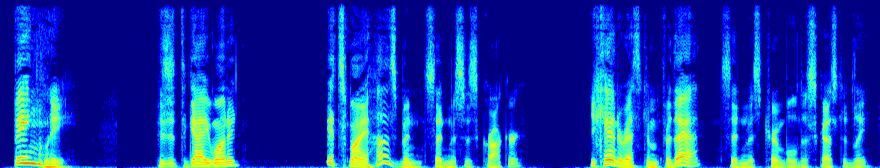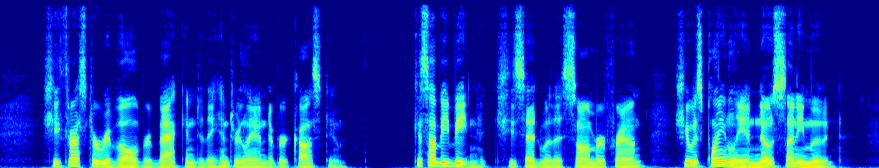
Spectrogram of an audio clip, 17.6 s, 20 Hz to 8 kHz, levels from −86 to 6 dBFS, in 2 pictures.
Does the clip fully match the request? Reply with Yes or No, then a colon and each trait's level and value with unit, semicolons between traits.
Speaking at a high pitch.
No: low, 100 Hz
